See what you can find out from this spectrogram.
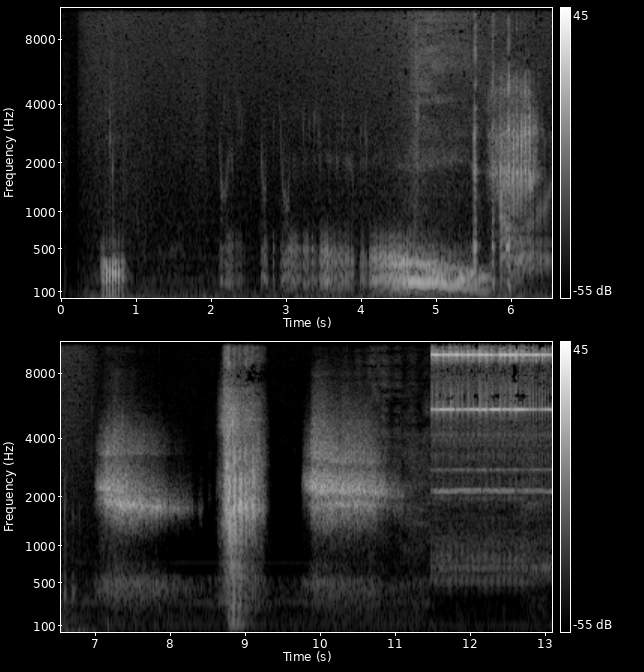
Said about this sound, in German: Na, da ist äh, er wieder, Knurren, der Wecker. Magenknurren, äh, Schnarchen und Wecker die verrücktesten Körpergeräusche.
